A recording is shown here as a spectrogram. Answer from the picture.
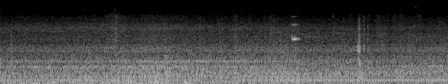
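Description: Interior sound of a Keihan 1000 series electric train car: a steady hum and rumble with the air conditioning running, and a faint click about three seconds in.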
